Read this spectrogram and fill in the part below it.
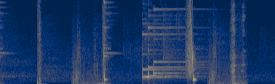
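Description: A hammer strikes rock again and again in a game, with a sharp crack each time.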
